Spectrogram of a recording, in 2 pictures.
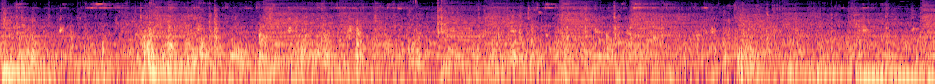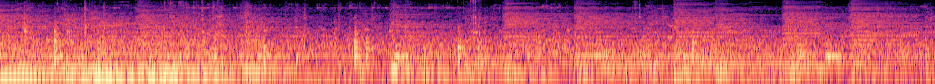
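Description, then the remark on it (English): Horse hooves clip-clop steadily alongside the creak and rattle of a wooden wagon as the horses pull it away across the prairie, a dense, continuous rhythm with low rumbling underneath, no voices present. “She clicked her tongue, and the horses pulled away across the prairie.”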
